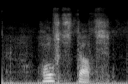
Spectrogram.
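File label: "hoofdstad", Dutch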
